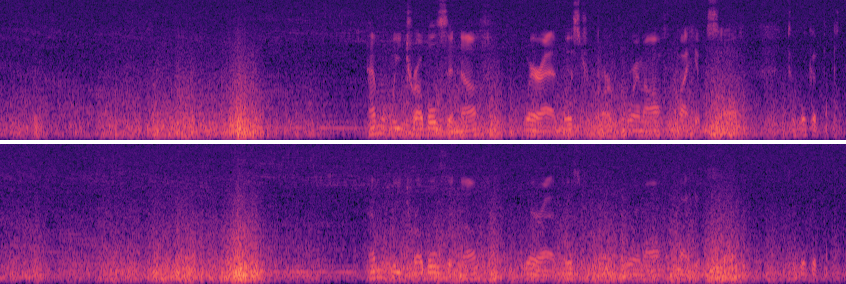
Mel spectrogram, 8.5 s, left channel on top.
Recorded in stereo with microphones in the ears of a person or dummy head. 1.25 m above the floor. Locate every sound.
3.7 s a man speaking: 65° left (ahead or behind); by 8.4 s 70° left (ahead or behind)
